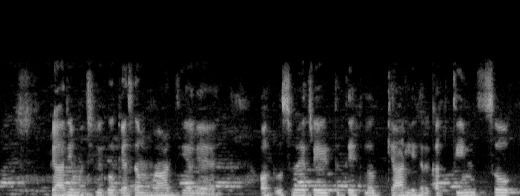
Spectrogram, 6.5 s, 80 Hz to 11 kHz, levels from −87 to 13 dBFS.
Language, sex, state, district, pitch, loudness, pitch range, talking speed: Hindi, male, Uttarakhand, Uttarkashi, 145 Hz, -17 LUFS, 135-150 Hz, 175 wpm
